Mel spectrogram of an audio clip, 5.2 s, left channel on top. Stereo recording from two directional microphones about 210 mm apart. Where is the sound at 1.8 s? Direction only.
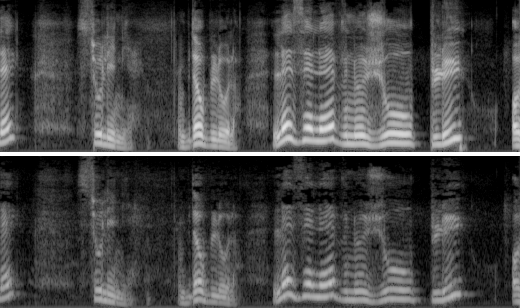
50° left (ahead or behind).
